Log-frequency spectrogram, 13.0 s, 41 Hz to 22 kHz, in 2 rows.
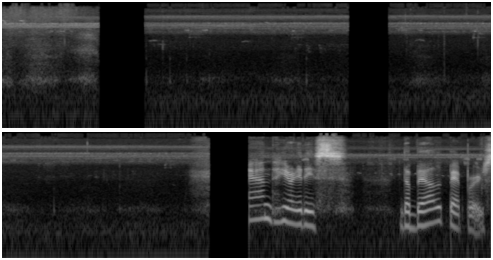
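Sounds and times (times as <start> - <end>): insects droning: 0.0 - 1.3, 1.9 - 4.6, 5.2 - 13.0
faint ticks and chirps: 1.9 - 4.6, 5.2 - 9.3.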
